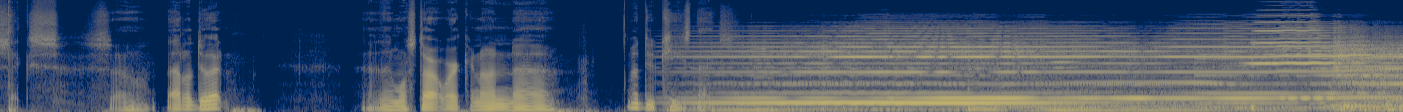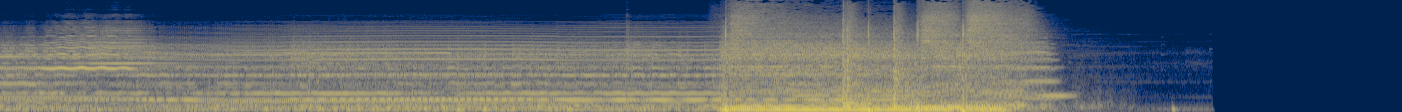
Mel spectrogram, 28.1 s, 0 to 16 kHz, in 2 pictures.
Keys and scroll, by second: 0.0 Return.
